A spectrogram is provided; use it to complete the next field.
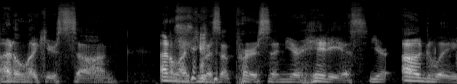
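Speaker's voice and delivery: dark, threatening delivery in a deep, menacing voice. Reading a story aloud, voicing a character's insults in a deep, menacing voice. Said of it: "Taylor said in a deep, menacing voice".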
